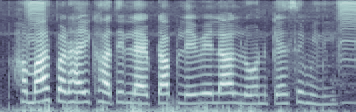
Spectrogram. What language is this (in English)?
Bhojpuri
